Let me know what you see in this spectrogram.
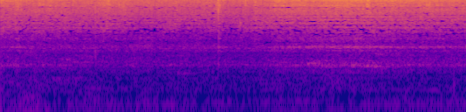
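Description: Bitter gourd pieces frying in a pan covered with a steel plate: a faint, steady sizzle, with a couple of light ticks.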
